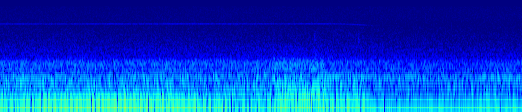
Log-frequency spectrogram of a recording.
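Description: A truck engine hums steadily at low revs.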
